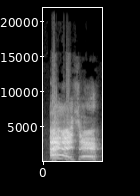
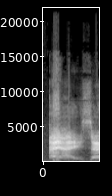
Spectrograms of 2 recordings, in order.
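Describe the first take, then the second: First: Very high, loud sailor's reply; high-pitched eager shout; squeaky crew member. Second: Loud crewman's reply; loud sailor's acknowledgement; crew member. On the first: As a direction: pipe up loudly as a high-voiced crewman. Voicing second crew member, higher. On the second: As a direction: call out as an obedient sailor. Voicing crew members answering in turn. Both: Acted.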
